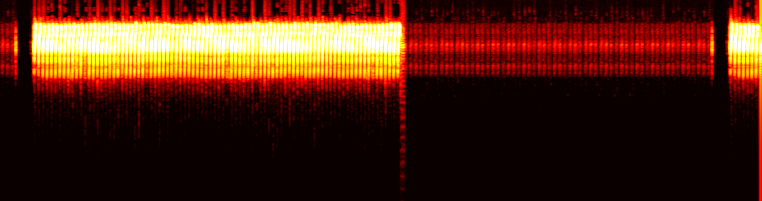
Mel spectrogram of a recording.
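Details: Golden grasshopper, kept as a tutor sound for white-rumped shama songbirds: a high, dense, even buzz of rapid pulses runs steadily for about five and a half seconds, stops for nearly five seconds of silence, then starts again at the end.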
